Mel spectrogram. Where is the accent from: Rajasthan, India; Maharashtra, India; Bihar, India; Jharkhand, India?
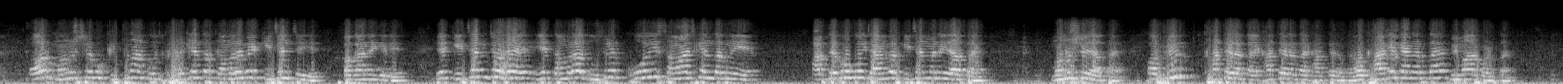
Maharashtra, India; Mumbai; जैसे मैं बॉम्बे से हूं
